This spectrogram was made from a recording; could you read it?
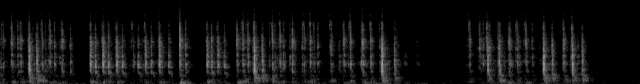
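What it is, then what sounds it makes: Plastic mechanical keyboard. Fingertips type fast on a black plastic mechanical keyboard with backlit keys, giving dense runs of sharp, bright clacking taps. The bursts are separated by short pauses, with a longer gap just past the middle. Each click is dry and stops almost instantly, with little low end.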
